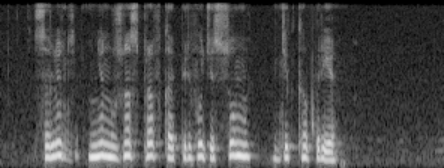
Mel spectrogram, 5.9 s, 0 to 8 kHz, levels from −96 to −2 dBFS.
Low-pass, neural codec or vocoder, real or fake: 7.2 kHz; none; real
